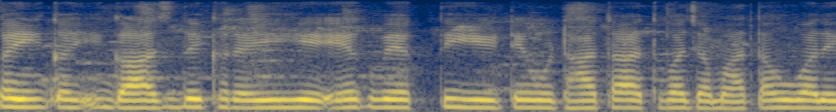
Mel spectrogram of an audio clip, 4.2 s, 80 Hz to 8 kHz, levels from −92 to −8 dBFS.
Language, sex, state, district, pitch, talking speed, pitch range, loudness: Hindi, female, Punjab, Pathankot, 200 Hz, 200 wpm, 195-205 Hz, -18 LUFS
